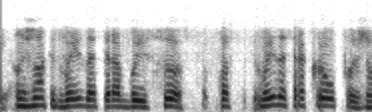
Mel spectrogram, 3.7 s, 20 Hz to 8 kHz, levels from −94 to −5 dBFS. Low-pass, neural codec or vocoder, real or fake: 7.2 kHz; codec, 16 kHz, 8 kbps, FreqCodec, smaller model; fake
